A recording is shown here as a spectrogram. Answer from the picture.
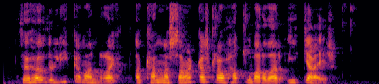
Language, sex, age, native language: Icelandic, female, 60-69, Icelandic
